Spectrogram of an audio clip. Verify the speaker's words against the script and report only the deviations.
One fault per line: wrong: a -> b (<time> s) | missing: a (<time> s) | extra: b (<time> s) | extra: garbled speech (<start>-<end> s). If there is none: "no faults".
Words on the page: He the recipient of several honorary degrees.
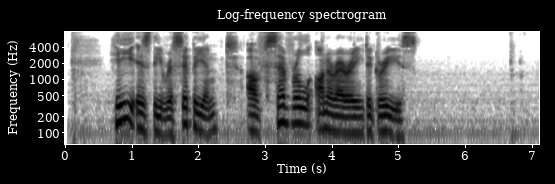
extra: is (1.0 s)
